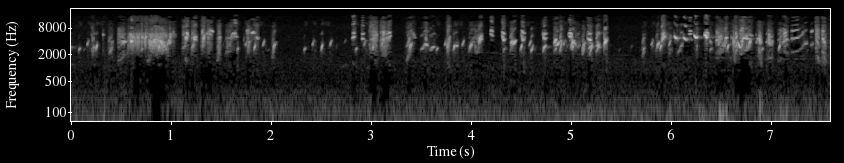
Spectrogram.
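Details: Early-morning song of a goldfinch hybrid (goldfinch mule): dense, high twittering phrases and buzzy trills, separated by short silences, then resuming in quick chattering runs.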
